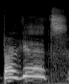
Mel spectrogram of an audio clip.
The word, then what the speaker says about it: Bargatze: dad, Nate Bargatze. I'm like, now I know how to pronounce it.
